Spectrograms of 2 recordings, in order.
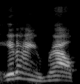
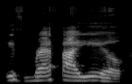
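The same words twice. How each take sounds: First: Said in the usual way. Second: Raphael said slowly, spelling out each syllable, ra-fai-el; slow, deliberate Raphael with three clear syllables; name said carefully. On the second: Shown as a demonstration.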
